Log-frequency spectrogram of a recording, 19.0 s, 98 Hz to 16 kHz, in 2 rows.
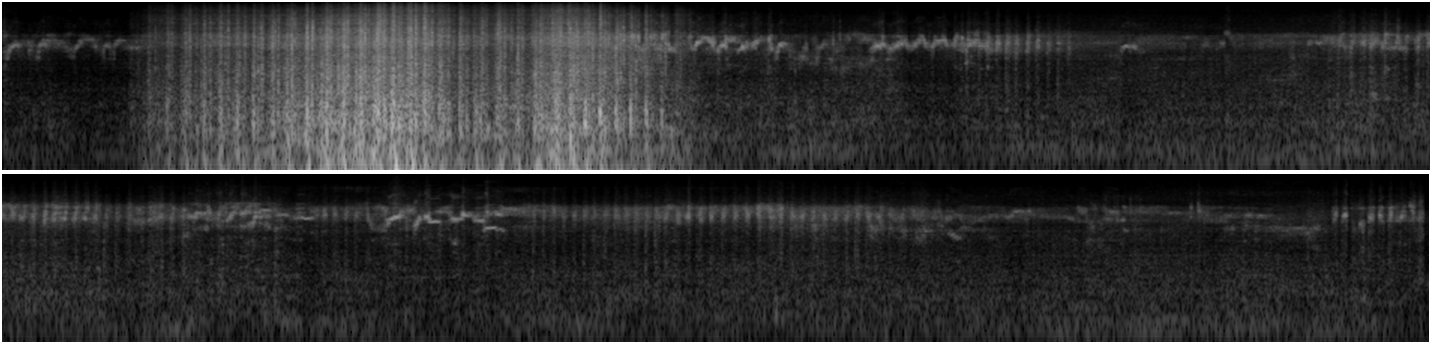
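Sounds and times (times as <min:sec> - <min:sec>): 
birds flapping wings: 0:01.0 - 0:04.8.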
